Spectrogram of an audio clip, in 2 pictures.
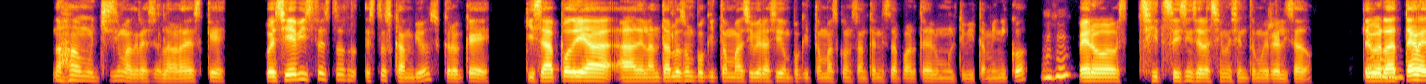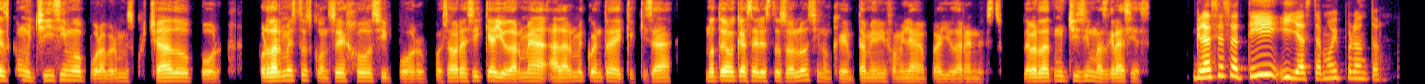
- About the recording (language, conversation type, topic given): Spanish, advice, ¿Cómo puedo evitar olvidar tomar mis medicamentos o suplementos con regularidad?
- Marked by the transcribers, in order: laughing while speaking: "No"; other background noise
